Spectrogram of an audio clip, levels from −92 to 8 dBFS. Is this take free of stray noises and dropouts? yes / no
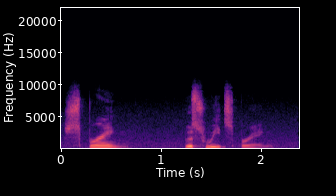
yes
